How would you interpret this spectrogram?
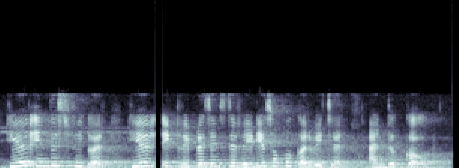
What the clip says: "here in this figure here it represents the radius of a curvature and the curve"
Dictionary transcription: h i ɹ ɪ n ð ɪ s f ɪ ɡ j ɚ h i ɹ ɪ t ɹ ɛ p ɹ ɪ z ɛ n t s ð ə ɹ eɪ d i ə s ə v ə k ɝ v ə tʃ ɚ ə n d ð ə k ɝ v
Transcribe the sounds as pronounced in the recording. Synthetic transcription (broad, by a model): h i ɹ ɪ n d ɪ s f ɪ ɡ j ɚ h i ɹ ɪ t ɹ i p ɹ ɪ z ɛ n t s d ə ɹ eɪ d i ə s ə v ə k ɝ v ə tʃ ɚ ə n d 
